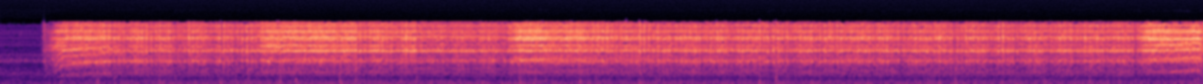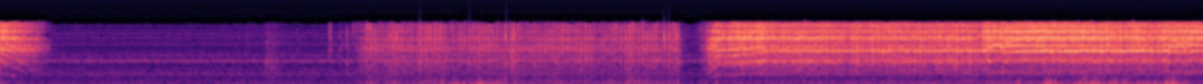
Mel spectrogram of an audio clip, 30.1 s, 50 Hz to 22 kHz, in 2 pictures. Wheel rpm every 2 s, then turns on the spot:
80, 160, 160, 160, 160, 160, 160, 90, 0, 0, 40, 30, 140, 160, 160.
20-22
